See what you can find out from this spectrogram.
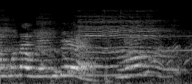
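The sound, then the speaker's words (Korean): A young child crying and sobbing, with loud, wavering wails that rise and fall in pitch in uneven bursts throughout. “왜 울어?”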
